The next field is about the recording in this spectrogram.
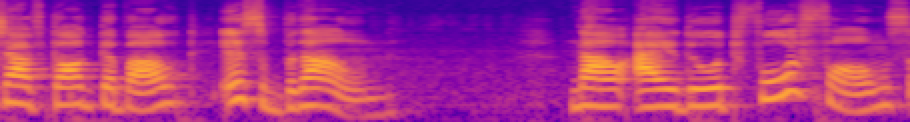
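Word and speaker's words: brun: will be pronounced as brown like n half sound not complete and is almost silent but some indication is there that this end at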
